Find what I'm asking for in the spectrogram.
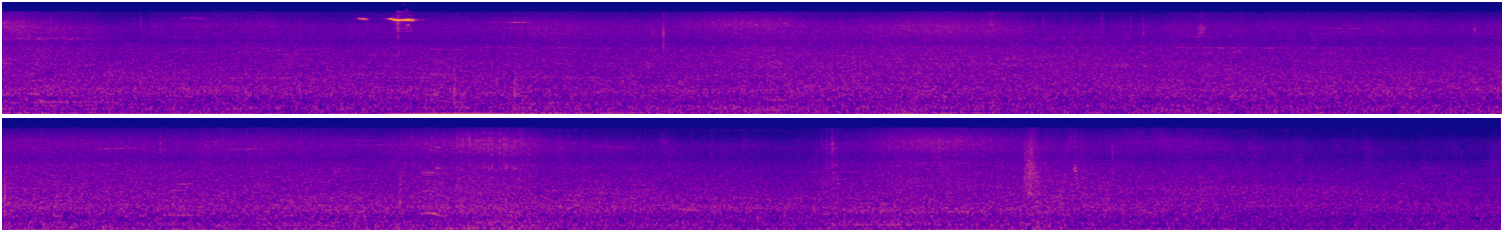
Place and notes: Chelsea, New York, NY, USA - Chelsea Market Crossroad
Saturday afternoon under the high line
at a cross road with tourists surrounding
